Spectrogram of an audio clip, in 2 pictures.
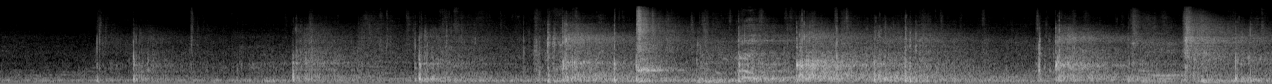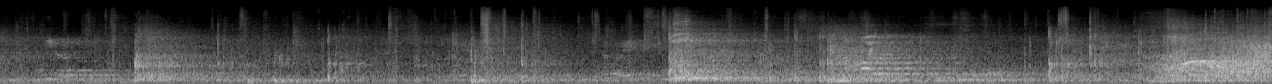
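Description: Rackets strike a ball with sharp pops in a large echoing hall.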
